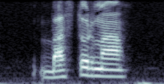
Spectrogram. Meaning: bastirma, pastirma
- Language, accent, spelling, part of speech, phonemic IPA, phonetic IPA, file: Armenian, Eastern Armenian, բաստուրմա, noun, /bɑstuɾˈmɑ/, [bɑstuɾmɑ́], Hy-բաստուրմա .ogg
